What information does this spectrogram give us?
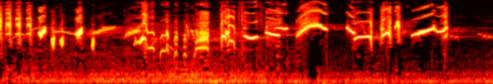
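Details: Kacer, or Oriental magpie-robin, in a provoking pancingan song: quick staccato chirps giving way to longer arched and rising whistles, the phrases separated by short pauses.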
